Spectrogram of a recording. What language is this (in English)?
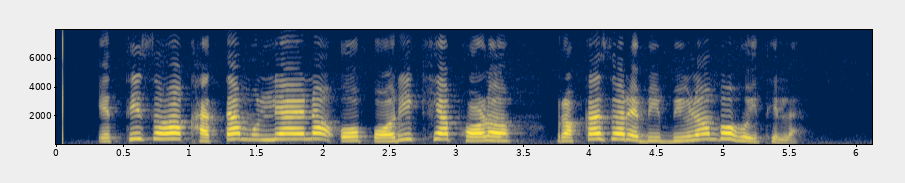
Odia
